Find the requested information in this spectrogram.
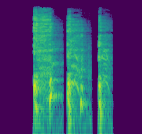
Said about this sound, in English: Excuse me, I'm about to cough.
